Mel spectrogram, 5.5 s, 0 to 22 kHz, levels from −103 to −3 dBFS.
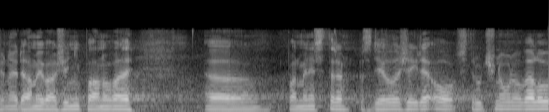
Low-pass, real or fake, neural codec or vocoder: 7.2 kHz; real; none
